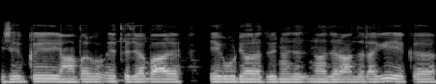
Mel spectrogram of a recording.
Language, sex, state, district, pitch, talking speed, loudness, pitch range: Garhwali, male, Uttarakhand, Uttarkashi, 125 Hz, 220 wpm, -19 LUFS, 120-130 Hz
